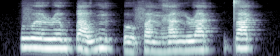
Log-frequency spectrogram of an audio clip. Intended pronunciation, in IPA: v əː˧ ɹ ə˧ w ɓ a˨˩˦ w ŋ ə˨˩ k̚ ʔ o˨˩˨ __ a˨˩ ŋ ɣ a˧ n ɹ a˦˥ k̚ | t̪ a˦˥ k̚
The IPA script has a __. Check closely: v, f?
f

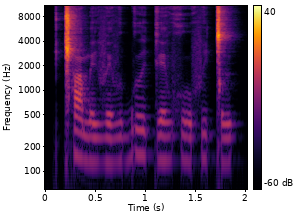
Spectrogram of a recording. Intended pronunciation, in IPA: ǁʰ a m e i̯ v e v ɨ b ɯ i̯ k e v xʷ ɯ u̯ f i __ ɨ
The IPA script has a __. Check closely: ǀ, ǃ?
ǀ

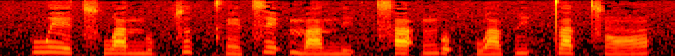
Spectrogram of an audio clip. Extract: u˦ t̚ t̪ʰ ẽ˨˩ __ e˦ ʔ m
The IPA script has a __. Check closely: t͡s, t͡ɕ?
t͡s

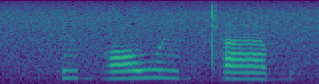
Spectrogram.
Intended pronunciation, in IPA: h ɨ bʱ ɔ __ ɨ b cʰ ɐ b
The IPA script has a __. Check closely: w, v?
w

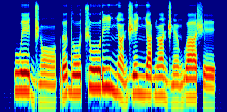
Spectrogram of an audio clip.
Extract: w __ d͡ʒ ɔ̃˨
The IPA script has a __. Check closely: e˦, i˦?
e˦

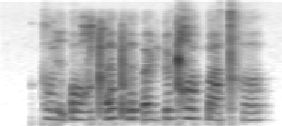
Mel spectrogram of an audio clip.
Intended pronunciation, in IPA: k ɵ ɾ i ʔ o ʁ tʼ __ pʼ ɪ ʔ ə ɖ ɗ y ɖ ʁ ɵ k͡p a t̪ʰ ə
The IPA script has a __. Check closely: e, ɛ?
ɛ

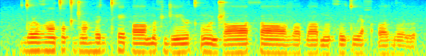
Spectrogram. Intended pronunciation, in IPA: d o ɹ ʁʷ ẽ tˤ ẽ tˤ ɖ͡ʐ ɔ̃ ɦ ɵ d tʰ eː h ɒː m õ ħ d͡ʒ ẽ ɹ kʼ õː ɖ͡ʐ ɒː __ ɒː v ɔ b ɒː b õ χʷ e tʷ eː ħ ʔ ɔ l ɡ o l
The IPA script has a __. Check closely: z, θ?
θ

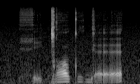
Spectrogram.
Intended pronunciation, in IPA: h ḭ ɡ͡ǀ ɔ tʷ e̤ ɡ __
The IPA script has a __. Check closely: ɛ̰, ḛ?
ɛ̰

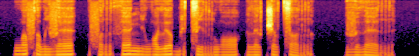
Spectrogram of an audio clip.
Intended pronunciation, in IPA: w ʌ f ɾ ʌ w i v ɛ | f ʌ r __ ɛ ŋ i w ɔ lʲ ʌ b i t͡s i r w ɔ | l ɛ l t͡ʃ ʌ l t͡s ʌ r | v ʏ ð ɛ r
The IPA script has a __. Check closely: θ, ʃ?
θ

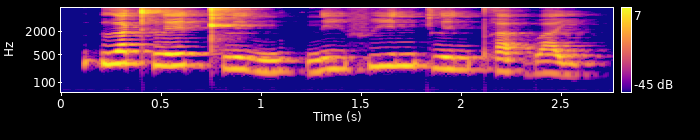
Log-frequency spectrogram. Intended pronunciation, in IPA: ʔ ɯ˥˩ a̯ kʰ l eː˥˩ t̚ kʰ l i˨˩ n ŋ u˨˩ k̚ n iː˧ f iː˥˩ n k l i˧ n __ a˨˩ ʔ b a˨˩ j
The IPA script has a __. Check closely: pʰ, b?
pʰ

